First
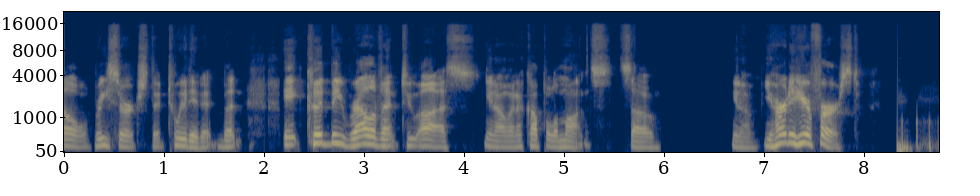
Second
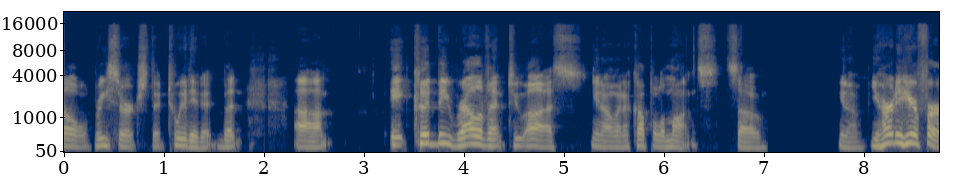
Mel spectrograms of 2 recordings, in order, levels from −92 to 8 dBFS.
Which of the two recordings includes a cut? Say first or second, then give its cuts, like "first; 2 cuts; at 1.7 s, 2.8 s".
first; 1 cut; at 2.1 s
